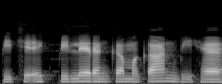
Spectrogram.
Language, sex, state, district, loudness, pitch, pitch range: Hindi, male, Jharkhand, Palamu, -19 LUFS, 130 Hz, 125-135 Hz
